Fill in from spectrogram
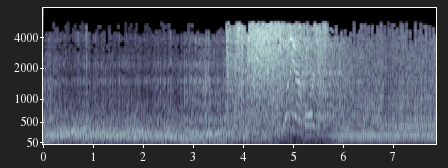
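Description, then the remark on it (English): A steady, loud roar of Royal Canadian Air Force aircraft engines droning overhead as the planes tow a 10-ton maraschino cherry, swelling midway with a brighter, higher whine before settling back into a deep, sustained rumble. “Then the Royal Canadian Air Force will fly overhead towing a 10-ton maraschino cherry, which will be dropped into the whipped cream to the cheering of 25,000 extras.”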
